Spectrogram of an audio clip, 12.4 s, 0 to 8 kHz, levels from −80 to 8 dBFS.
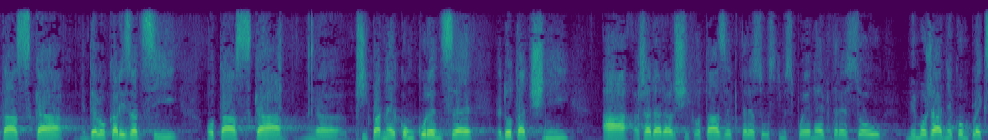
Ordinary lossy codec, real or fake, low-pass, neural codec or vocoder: none; real; 7.2 kHz; none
